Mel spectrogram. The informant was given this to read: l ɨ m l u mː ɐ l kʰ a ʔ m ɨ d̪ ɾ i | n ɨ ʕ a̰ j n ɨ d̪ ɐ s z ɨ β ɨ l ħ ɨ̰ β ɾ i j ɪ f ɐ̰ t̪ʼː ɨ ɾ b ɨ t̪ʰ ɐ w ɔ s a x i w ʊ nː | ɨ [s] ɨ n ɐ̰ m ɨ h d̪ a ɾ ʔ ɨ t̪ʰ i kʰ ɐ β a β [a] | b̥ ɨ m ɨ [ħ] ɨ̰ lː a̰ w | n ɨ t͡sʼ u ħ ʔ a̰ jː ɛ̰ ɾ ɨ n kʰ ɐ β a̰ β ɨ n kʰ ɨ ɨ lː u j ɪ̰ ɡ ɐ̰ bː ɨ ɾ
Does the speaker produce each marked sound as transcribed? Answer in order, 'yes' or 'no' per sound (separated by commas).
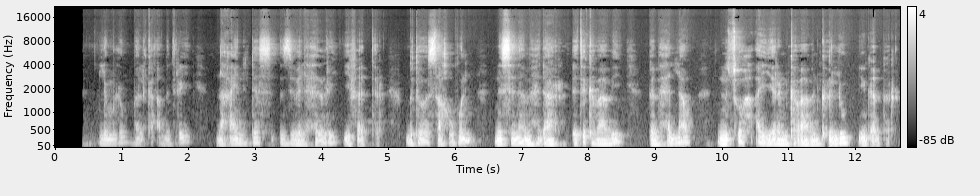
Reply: yes, no, yes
